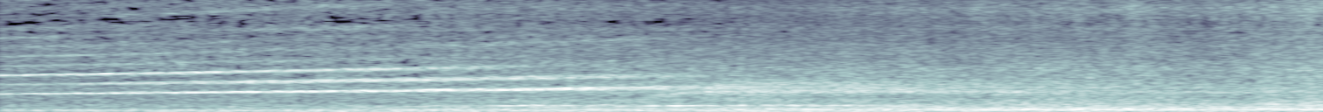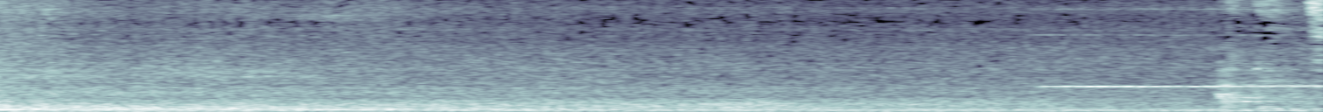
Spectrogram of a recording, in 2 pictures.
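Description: Bucharest Metro CAF train on the station track: an electric traction-motor whine rising in pitch over the first few seconds, then a loud rail rumble that peaks around the middle and slowly eases off. A steady high beep starts near the end.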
